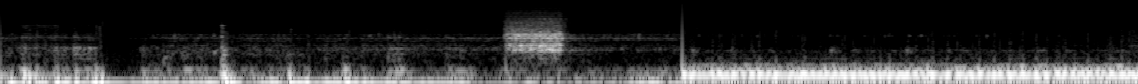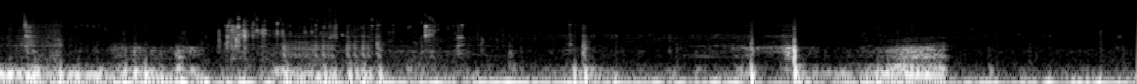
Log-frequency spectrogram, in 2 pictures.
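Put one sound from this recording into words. Air bubbles gurgle and pop underwater.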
